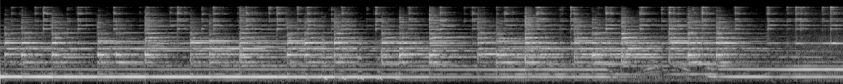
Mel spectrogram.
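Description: Puja hand bell rung fast and continuously, over a conch shell blown in a long held note that breaks off about six seconds in for a breath and then sounds again. Together they are the bell and conch of the worship ritual.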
